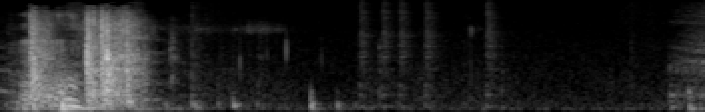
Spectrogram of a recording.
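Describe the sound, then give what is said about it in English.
A person falls with a loud, heavy crashing thud, followed by several scattered knocks and light clattering that fade into near silence. “No, could you rewind and repeat what you just said before I fell?”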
